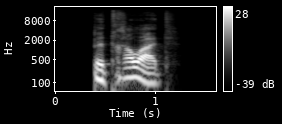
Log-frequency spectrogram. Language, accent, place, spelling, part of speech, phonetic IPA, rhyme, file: German, Germany, Berlin, betrauert, verb, [bəˈtʁaʊ̯ɐt], -aʊ̯ɐt, De-betrauert.ogg
- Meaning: past participle of betrauern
